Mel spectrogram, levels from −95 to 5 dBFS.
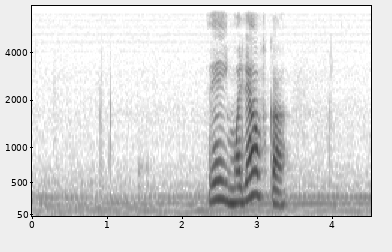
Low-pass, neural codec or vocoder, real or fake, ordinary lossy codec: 7.2 kHz; none; real; none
